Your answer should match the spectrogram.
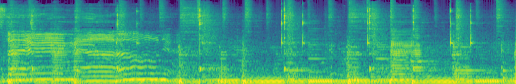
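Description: A live big band with a horn section, electric guitar and drum kit playing a soul/R&B tune. A held melodic line fills the first two seconds, then the band plays short, punchy stabs over a steady drum beat.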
